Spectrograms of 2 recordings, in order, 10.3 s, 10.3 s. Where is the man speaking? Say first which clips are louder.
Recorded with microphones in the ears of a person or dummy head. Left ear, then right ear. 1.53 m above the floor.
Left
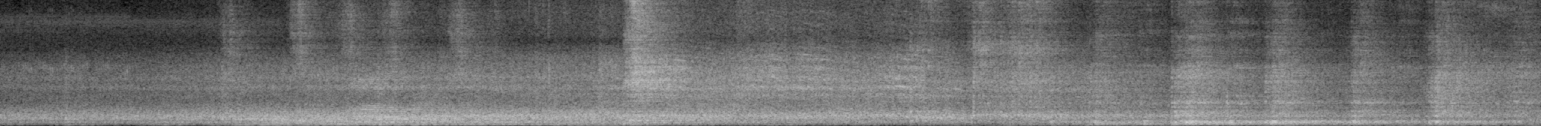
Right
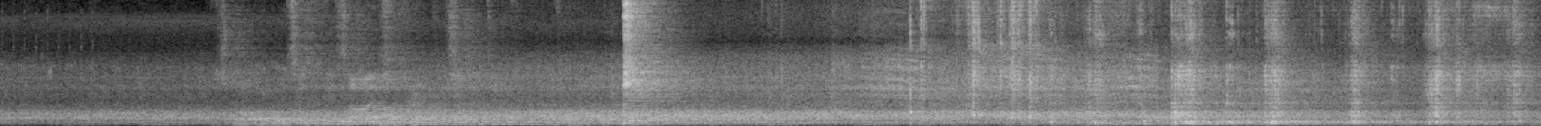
Left 3 dB; 25° right (ahead or behind), 3 m.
